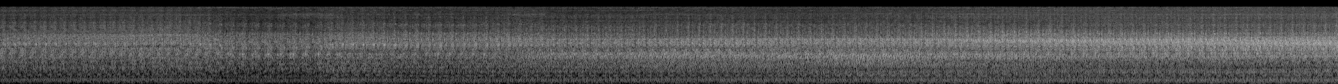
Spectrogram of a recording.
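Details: First-build 3D-printed PLA V12 model engine on compressed air, freshly lubricated, no exhaust port yet: fast, even chuff under strong air hiss growing louder as pressure is raised; running smoothly.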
